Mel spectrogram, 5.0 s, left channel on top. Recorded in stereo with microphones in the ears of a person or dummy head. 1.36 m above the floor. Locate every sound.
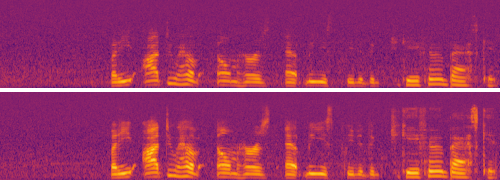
1.1 s a woman speaking: 40° right (ahead or behind)
3.9 s a woman speaking: 85° right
